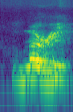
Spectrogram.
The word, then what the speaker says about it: Moray: Right, I will say Moray Food Bank, where I live in Moray, Murray as they call it, but it's spelled Moray.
